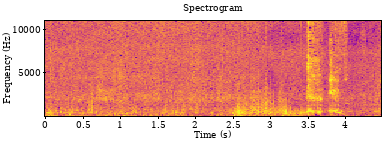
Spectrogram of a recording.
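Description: Wind buffeting the microphone over the steady low rumble of a moving open-top tour bus, heard from its upper deck; the noise swells louder over the second half.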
